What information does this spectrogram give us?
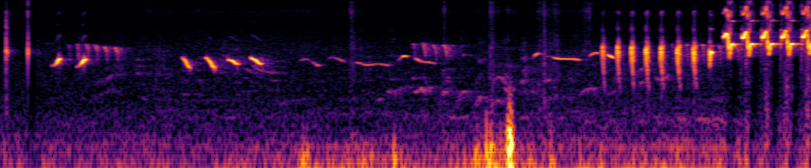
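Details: Black-winged myna song in the wild, used as a lure: varied slurred whistles and short rising notes, a low thump, then a quickening run of sharp, repeated notes.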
